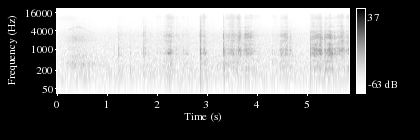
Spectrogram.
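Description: A long fingernail traces letters across the front of a small, hollow, printed cardboard box of plasters. Quiet, dry scratching strokes alternate with sharp little ticks as the nail catches the surface, carrying a thin, bright rasp centred near 1 kHz with almost no low end.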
